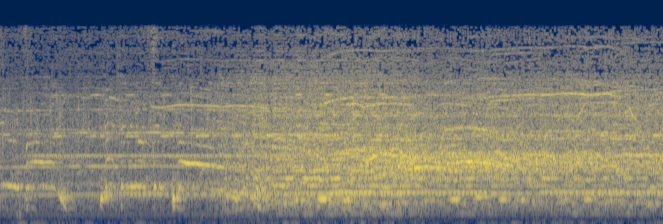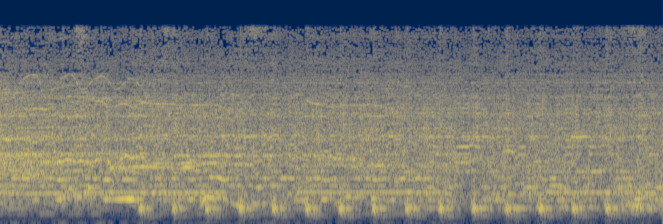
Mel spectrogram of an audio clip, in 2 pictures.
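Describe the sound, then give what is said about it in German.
A stadium crowd cheers loudly and continuously as the home team, the Stuttgart Scorpions, comes out for the GFL Süd top game against the Allgäu Comets, a dense steady roar that picks up a rhythmic pulse of clapping or beats in its second half. “jetzt wird's laut, denn jetzt kommen die Scorpions rein. Wir sind äh, mal kurz leise, machen die Atmo auf”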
